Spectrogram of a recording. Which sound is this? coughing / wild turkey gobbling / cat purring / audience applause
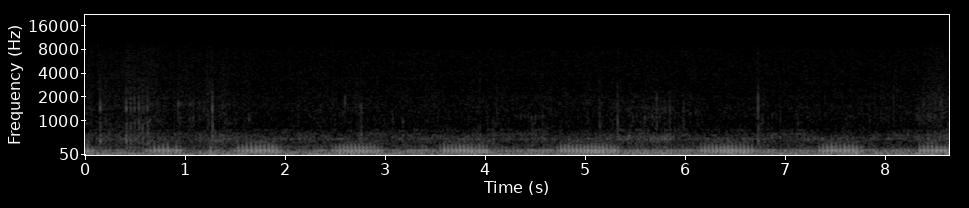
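cat purring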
